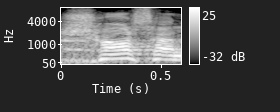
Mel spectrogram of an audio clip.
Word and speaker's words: শ্মশান: উচ্চারণের বেলায় একে উচ্চারণ করতে হবে শ্মশান ঘাটি, শ্মশান ঘাটি, অর্থাৎ একেও চন্দ্রবিন্দু দিয়ে উচ্চারণ করতে হবে।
